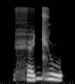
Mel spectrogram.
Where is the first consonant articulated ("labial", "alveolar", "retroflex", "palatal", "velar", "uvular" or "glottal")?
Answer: glottal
